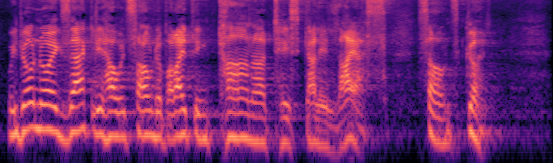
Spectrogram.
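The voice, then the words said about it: Irish accent. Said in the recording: “albeit with an Irish accent”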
